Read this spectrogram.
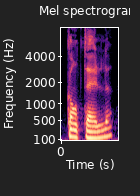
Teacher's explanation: So like that, quand elle, all right, same rule here. Remember, when you will have this d, you will phonetically pronounce it like t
